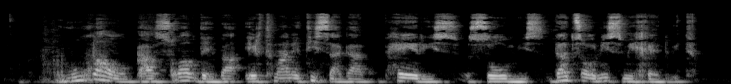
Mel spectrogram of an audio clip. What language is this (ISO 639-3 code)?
kat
